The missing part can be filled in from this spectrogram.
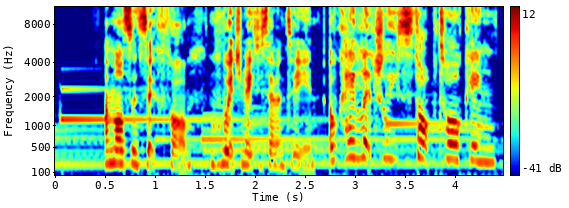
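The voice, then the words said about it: Northwest English accent. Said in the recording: “Maybe you can tell from my accent, I don't know. But it's in England. Northwest.”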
